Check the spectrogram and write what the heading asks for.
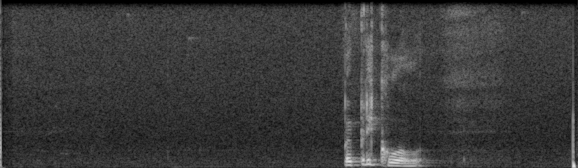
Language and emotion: Russian, neutral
